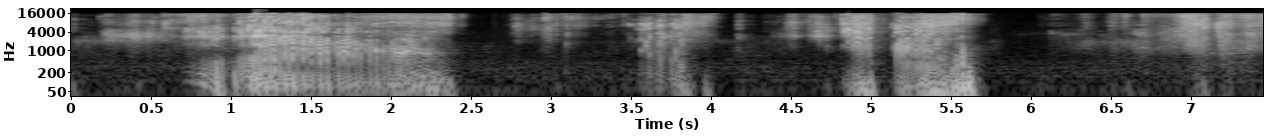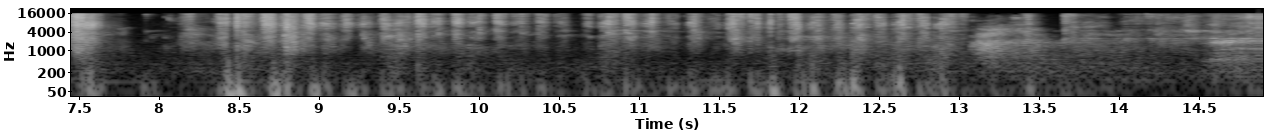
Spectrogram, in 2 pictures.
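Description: Fingertips and nails scratch and rub the medium, hollow metal mesh grille of a black condenser microphone from both sides. Loud, bright, hissy rasping bursts come first, then a steadier stream of quieter, rapid scratchy strokes with little low end and almost no ring.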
